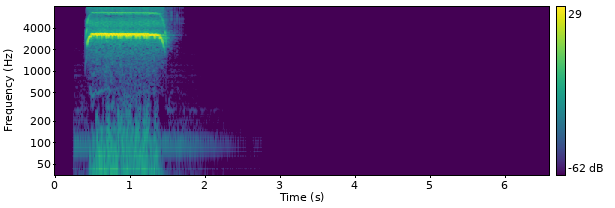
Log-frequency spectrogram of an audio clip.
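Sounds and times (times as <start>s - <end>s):
whistle: 0.4s - 1.6s.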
